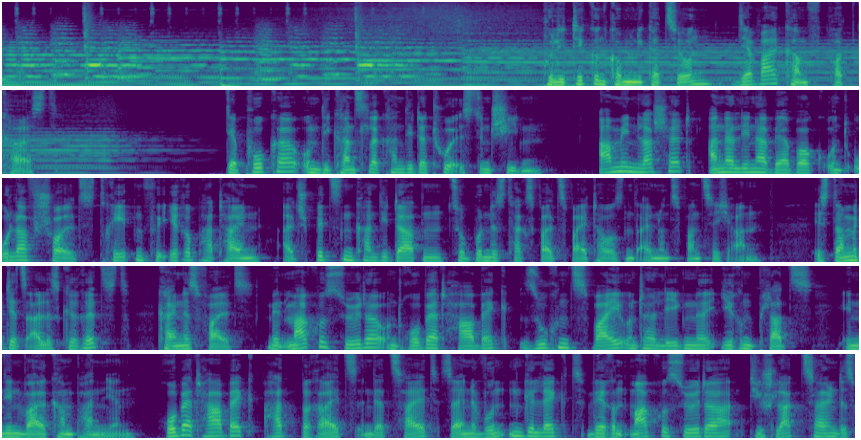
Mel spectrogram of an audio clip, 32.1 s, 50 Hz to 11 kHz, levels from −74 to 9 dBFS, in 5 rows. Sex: male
